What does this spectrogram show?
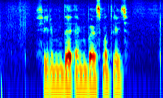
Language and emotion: Russian, neutral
